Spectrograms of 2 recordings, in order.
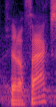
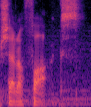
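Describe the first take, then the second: First: The last syllable rhymes with 'fax'. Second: The last syllable rhymes with 'fox'.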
